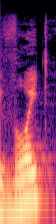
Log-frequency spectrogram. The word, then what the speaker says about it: Voigt: My name is Voigt. It's spelled V as in Victor, O-I-G-H-T.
